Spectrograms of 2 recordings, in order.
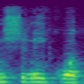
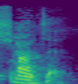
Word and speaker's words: Shanta: I have been Shaniqua quite often. It's Shanta. I also get Shantae or Shanae from Martin, if you remember that series on TV.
